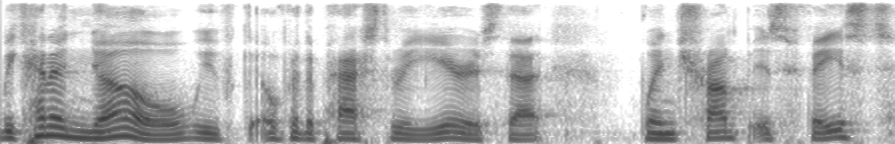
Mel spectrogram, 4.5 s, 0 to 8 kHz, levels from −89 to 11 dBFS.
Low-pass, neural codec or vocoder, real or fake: 7.2 kHz; none; real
